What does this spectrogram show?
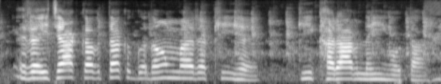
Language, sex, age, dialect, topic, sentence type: Maithili, female, 18-24, Angika, agriculture, question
